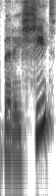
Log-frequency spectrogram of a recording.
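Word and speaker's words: בְּרֵאשִׁית: So this is Bereshit. The accent is on the last syllable, sheet.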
